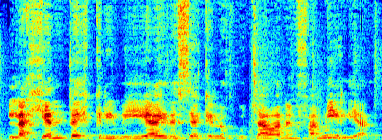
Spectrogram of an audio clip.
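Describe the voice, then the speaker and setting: A woman with a Chilean accent, a producer of radio drama and audio stories, speaks reflectively and expressively in a conversational interview, often repeating words for emphasis. Her voice is on the high side and fast, with soft music in the background.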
